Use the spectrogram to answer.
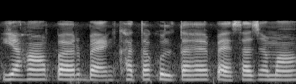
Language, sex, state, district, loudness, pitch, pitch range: Hindi, female, Delhi, New Delhi, -14 LUFS, 225 Hz, 215-225 Hz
